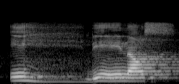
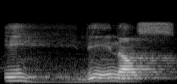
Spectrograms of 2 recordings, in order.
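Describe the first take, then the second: Both takes have the same delivery.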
